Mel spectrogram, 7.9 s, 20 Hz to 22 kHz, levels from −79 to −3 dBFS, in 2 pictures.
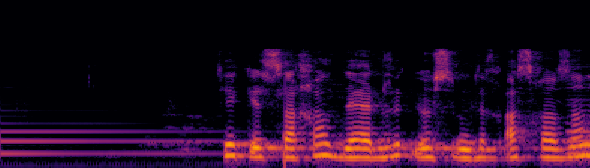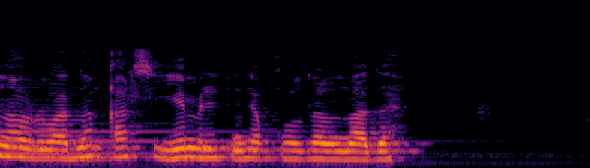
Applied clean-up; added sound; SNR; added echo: none; Acoustic guitar; 18 dB; none.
